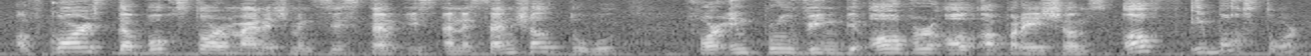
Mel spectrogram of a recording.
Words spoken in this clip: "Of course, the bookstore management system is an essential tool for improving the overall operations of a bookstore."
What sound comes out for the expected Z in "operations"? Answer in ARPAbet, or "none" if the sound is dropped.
S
